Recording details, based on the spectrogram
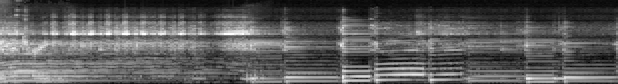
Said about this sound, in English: Here comes the train, see? yeah. We'll wait that train out.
